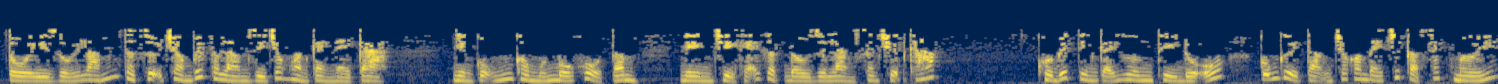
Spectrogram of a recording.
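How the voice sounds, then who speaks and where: A woman's voice: on the low side, fast, muffled recording, a little hiss or hum. A woman narrating a first-person story in a reflective, confiding way.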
